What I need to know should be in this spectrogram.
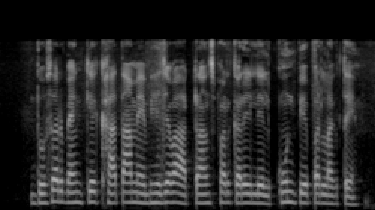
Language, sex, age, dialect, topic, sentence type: Maithili, male, 46-50, Southern/Standard, banking, question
